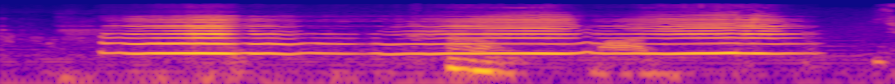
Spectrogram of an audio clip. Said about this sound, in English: It's the mosquito sound, Larissa. This is what the dragon's dealing with.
